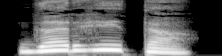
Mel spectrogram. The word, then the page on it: ಖುರಾಹತಿ: khurāhati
